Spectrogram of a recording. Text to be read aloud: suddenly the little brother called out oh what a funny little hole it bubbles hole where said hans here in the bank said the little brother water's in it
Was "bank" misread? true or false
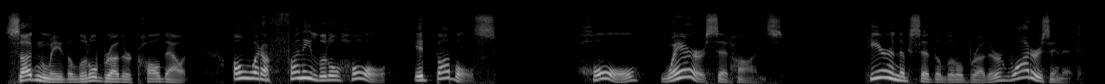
true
